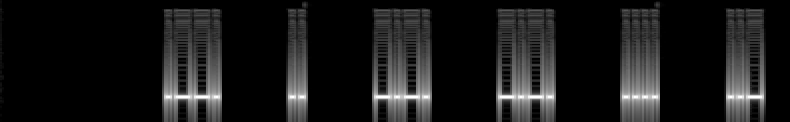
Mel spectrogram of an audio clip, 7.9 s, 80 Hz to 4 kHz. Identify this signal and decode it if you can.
Morse code, heard as a keyed tone, about 25 wpm, spaced as for 10 wpm, 550 Hz. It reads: PICCHU
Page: News Headlines in Morse Code at 10 WPM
